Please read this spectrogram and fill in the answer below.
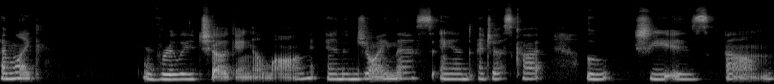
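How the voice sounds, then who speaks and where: The woman whispers. Her pace is very slow. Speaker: book vlogger. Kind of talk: casual vlog chat. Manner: whispering.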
